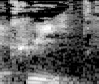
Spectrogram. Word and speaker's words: couilles: Is a nice slang term is le cui. – Le cui? – No, it's like V is le, and then cui. – Cui. – It's spelled C-O-U-I-L-L-E-S. Cui. Cui.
